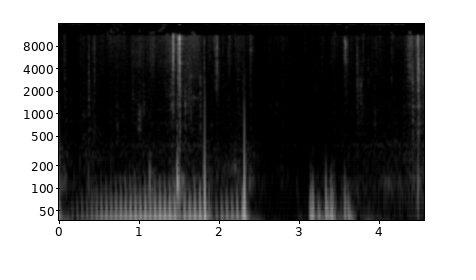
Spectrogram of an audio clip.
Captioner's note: paper shuffling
